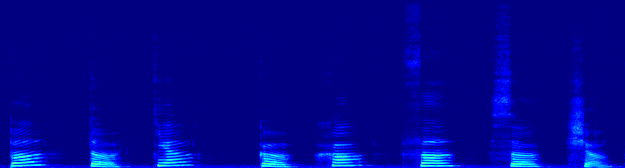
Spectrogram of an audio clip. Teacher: Put your finger on your throat like this again and make these sounds p, t, k, k, h, f, s, sh. Because the vocal cords don't vibrate when we pronounce these consonants, we call these consonants non-vibrating or voiceless or unvoiced.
